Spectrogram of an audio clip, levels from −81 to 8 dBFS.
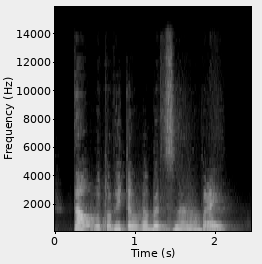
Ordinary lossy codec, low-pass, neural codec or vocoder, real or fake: AAC, 96 kbps; 14.4 kHz; codec, 44.1 kHz, 0.9 kbps, DAC; fake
